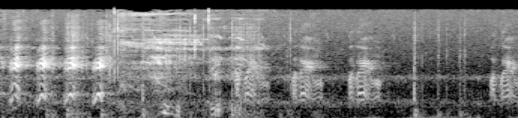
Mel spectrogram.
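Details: In spring on Andøya, Vesterålen, Norway, a willow ptarmigan surprised early in the morning gives a rapid, nasal, stuttering chatter, about two notes a second, that sounds like hoarse laughter ("hähähä").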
